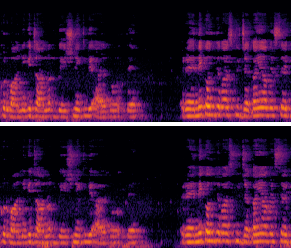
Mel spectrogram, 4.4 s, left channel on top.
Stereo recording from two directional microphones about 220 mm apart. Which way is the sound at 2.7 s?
30° left (ahead or behind).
